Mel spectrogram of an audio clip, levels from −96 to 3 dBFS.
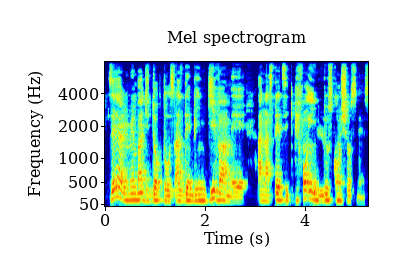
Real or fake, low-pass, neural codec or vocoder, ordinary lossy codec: real; none; none; none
